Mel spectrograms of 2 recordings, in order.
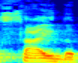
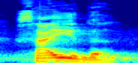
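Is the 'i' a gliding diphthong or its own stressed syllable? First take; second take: diphthong; own syllable. First: The i glides weakly after the a. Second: The i is a separate, stressed syllable. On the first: The speaker calls it wrong. "Se não fosse o acento, você ia falar saída" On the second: The speaker calls it right. "Mas em saída ele não perde"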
